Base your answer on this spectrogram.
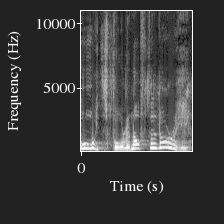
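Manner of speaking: squeaky, shrill comic voice, high and swooping. Retelling what he said to make a point, Bluebottle voice. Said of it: "he put on his best Blue Bottle voice".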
